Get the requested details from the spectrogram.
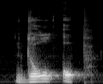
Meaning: crazy about, extremely enthusiastic about, infatuated with
- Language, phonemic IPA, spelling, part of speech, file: Dutch, /dɔl ɔp/, dol op, adjective, Nl-dol op.ogg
